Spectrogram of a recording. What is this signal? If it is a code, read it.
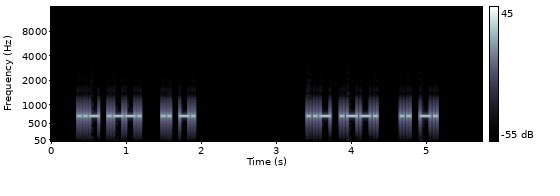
Morse code, heard as a keyed tone, about 28 wpm, 700 Hz. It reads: UP IN UP IN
